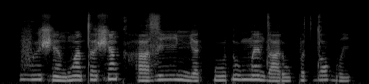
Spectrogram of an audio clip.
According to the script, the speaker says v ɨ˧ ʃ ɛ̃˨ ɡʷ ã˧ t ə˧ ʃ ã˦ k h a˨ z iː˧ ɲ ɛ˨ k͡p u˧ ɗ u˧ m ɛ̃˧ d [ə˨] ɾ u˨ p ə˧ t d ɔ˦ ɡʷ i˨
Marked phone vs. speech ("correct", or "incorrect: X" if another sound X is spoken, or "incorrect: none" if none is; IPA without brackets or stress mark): incorrect: a˨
